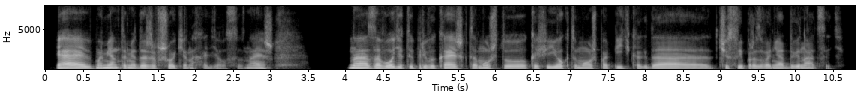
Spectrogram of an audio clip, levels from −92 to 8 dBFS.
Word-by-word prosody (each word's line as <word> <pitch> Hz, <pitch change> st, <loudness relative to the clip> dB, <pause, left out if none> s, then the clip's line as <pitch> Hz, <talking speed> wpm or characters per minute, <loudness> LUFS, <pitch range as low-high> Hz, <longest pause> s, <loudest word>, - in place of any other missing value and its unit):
Я, 140 Hz, +1 st, +6 dB
в 115 Hz, -, -13 dB
моментами, 115 Hz, -1 st, +2 dB
даже 110 Hz, 0 st, -1 dB
в -, -, -12 dB
шоке 105 Hz, -3 st, -2 dB
находился, 75 Hz, +2 st, -14 dB
знаешь. 100 Hz, +6 st, -5 dB, 1.0 s
На 120 Hz, +2 st, +6 dB
заводе 135 Hz, +8 st, +3 dB
ты 125 Hz, -5 st, -4 dB
привыкаешь 115 Hz, +4 st, 0 dB
к -, -, -29 dB
тому, 105 Hz, +4 st, -1 dB
что 100 Hz, -5 st, -1 dB
кофеёк 105 Hz, +6 st, -1 dB
ты 105 Hz, -, -7 dB
можешь 100 Hz, 0 st, -1 dB
попить, 115 Hz, +5 st, -5 dB
когда 95 Hz, -2 st, 0 dB
часы -, -, -3 dB
прозвонят 95 Hz, +3 st, -3 dB
12. 90 Hz, -3 st, -5 dB
105 Hz, 130 wpm, -23 LUFS, 95-120 Hz, 1.0 s, Я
